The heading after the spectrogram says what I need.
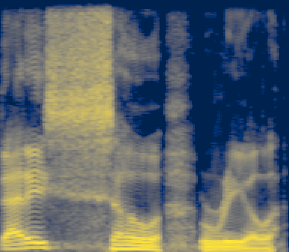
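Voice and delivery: very slow, stretched "so" and "real"; drawn-out agreement. Real, not acted. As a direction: linger on each word, stretching "so". Repeats it more drawn out.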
